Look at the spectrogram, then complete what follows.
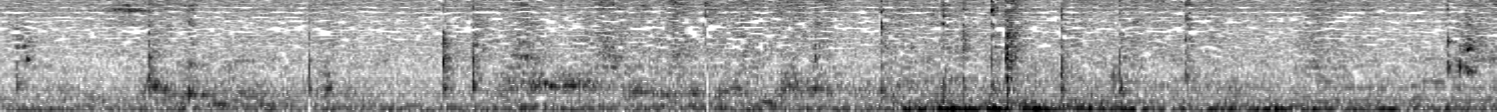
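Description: Spoon stirring a thick mayonnaise sauce in a small steel bowl: irregular light clicks and scrapes of metal on metal, over a low steady hum.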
